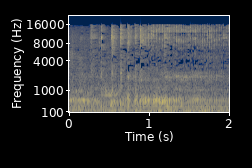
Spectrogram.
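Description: Road traffic: engines of vehicles running close by on a street, a steady hum with a few light clicks in the first second.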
